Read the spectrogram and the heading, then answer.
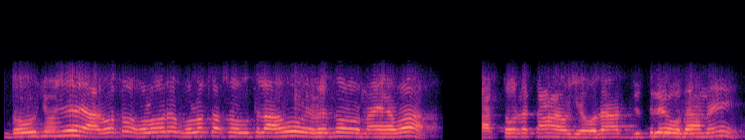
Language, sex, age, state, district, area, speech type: Odia, male, 18-30, Odisha, Boudh, rural, conversation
